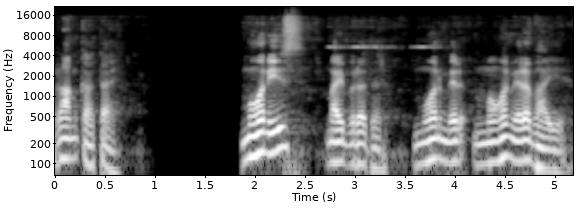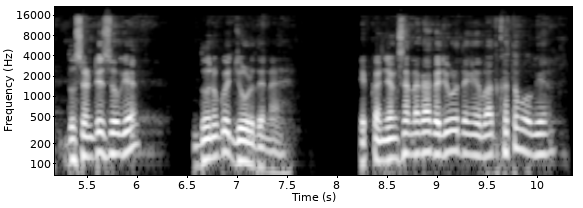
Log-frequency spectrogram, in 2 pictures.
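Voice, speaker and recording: A male tutor teaches a grammar lesson, his mellow voice rising and falling a great deal. He breaks each point down and keeps asking whether the class understands. The sound carries a long reverberant tail. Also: mid-range voice, expressive, normal speed. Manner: explains step by step with frequent check-in questions. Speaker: English tutor.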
